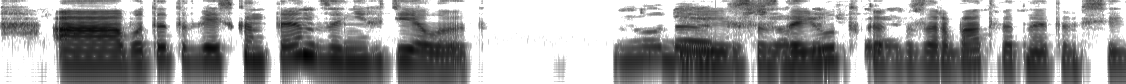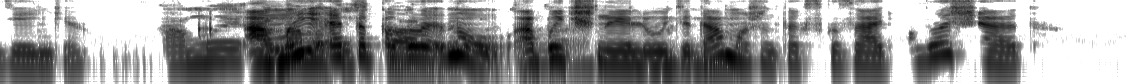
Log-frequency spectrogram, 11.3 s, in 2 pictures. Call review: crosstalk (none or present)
present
